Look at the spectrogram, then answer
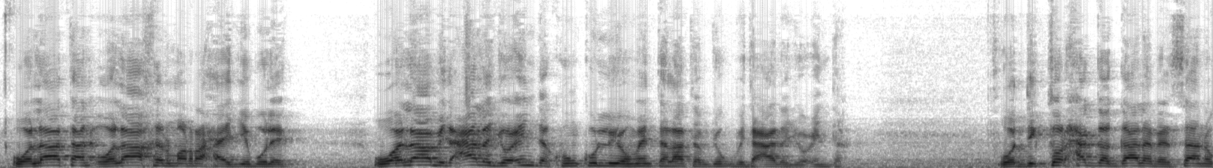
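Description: A man's voice: on the high side, sharp tone. A man with a Sudanese Arabic accent delivers an accusatory political rant, hammering his points with repeated phrases. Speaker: online commentator.

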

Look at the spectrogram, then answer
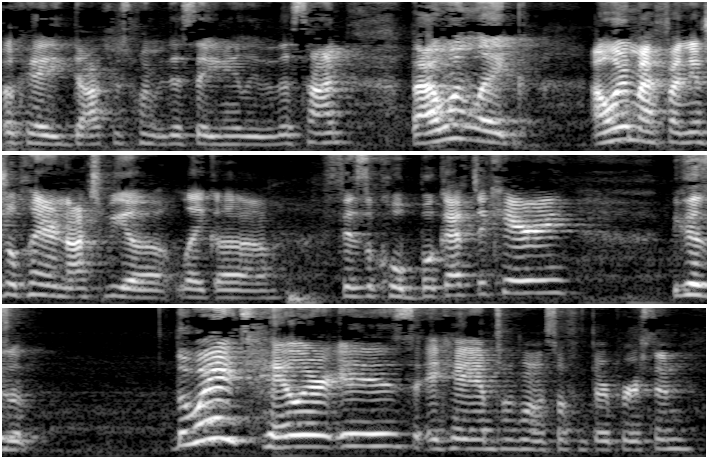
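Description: Worn out but still talking, a twenty-something vlogger chats loosely to camera with lots of fillers and tangents. She has a mid-range, fairly bright voice.

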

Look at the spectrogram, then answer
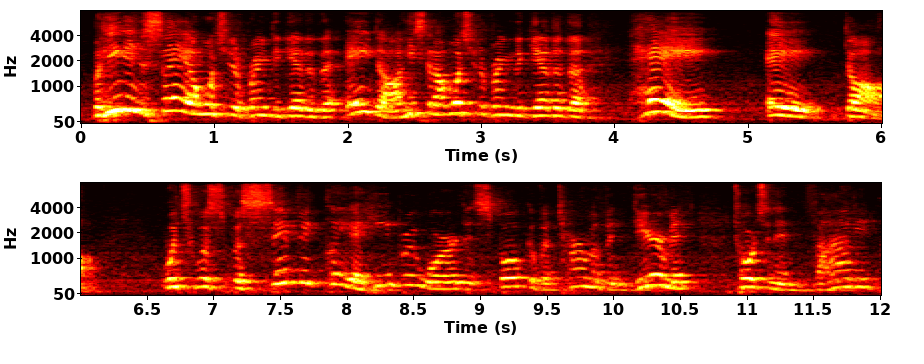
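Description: A man's voice: high-pitched, a little mellow, distant mic. A man teaching a sermon-style lecture to leaders, emphatic and asking the room direct questions. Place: training center classroom. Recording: echoey room, voice from off the mic.

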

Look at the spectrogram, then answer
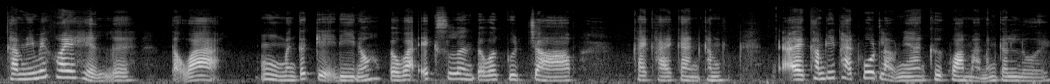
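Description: A woman giving a casual English vocabulary lesson, drawing out each word slowly with exaggerated mouth shapes. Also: mid-range voice, a bit bright, a little hiss or hum. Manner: exaggerated slow pronunciation of English words; chatty, polite particles.

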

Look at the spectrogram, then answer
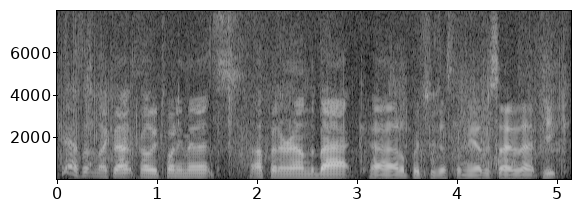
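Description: A man's voice: medium pitch, steady tone, fast, muffled recording, slight background noise. A man casually giving directions in an easygoing, friendly, offhand way. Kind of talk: casual chat.

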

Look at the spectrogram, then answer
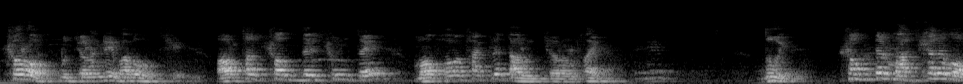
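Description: A man with a high voice teaches a grammar rule at a board, spelling out letters one by one and repeating each point slowly. He sounds set back from the mic in an echoing room, and the sound is dull. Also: a little hiss or hum. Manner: addresses viewers directly, self-correcting. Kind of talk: whiteboard grammar lesson. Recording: roomy, distant, dull sound.

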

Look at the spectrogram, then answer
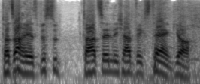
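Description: A young man chatting casually while gaming, loud and excitable, often shouting and swearing. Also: fairly high pitch, moderate pace, slight background noise. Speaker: gamer, channel host.

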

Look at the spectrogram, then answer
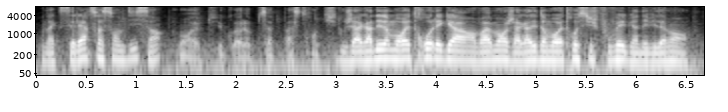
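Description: A young man giving casual, jokey commentary while playing a driving game, now and then yelling at other drivers. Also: mid-range voice, very fast, a little hiss or hum. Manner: chatty, jokey, swings to loud yelling at drivers. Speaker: gaming youtuber.

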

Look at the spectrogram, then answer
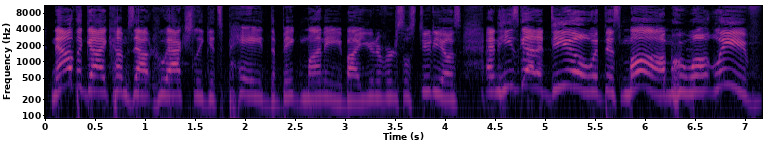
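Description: A man preaching a sermon as pastor in a church, telling a story in an animated way and chuckling as he goes. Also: extremely high pitch, moderate pace. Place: church sanctuary.

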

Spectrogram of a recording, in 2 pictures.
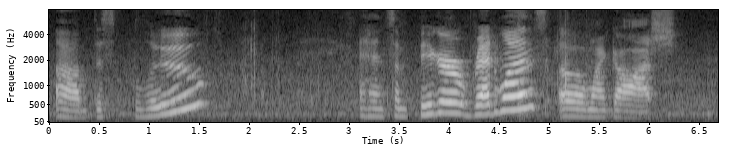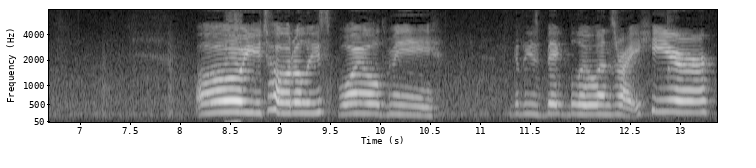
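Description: A woman with a high, bright voice chats her way through a casual unboxing vlog of craft supplies. She gushes and exclaims, filling her talk with "um" and "you guys." Faint room ambience sits behind her. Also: a little hiss or hum. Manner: bubbly, gushing, many fillers and "you guys". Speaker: crafting vlogger.

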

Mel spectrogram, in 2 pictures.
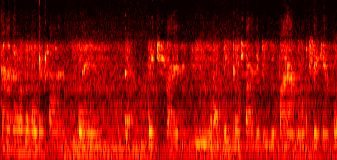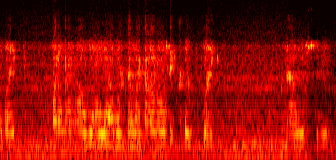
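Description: A woman's voice: lowish voice, monotone, normal speed. A young woman speaking off camera in a home kitchen, chatting casually, rambling with lots of fillers and giving advice. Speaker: friend off camera. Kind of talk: casual chat. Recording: off-camera voice, loud background noise.

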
